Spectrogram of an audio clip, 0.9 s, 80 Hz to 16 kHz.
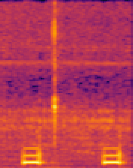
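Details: Two short, identical electronic beeps about half a second apart: alert tones from a Philips defibrillator, dial turned to 150 and monitor showing v-tach, during a defibrillation demonstration.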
